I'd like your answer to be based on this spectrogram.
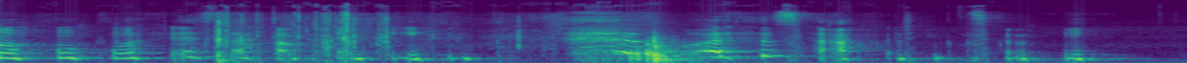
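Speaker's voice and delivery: giggly, schoolgirl-like, laughing through the words. Reacting to a surprising card during a reading, giggling while talking. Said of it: "I'm giggling like a little schoolgirl".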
